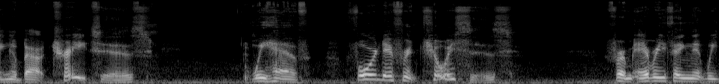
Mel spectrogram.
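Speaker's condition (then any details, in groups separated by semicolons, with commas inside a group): No condition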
